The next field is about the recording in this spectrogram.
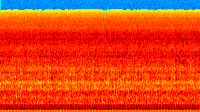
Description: The Harbor Freight tumbler made so much noise you can hardly hear me.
